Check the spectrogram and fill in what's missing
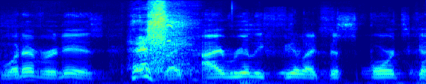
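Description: One sharp, breathy sneeze bursts out briefly in the middle of a man's ongoing speech during a live sports talk show, close and loud, with talking before and after it.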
